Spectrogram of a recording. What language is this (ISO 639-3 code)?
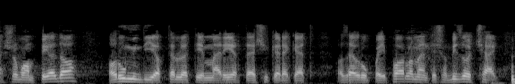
hun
